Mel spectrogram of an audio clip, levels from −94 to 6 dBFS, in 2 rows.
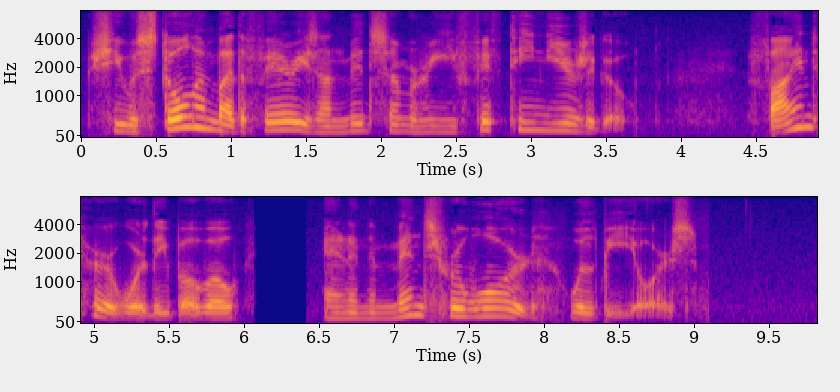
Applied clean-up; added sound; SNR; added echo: none; none; none; none.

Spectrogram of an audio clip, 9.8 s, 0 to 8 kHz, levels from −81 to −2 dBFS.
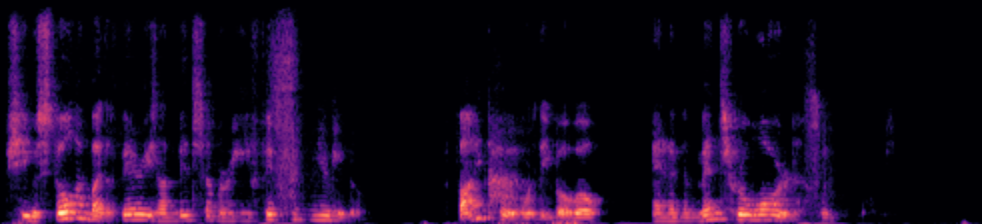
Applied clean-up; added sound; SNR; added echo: neural mask model DeepFilterNet 3.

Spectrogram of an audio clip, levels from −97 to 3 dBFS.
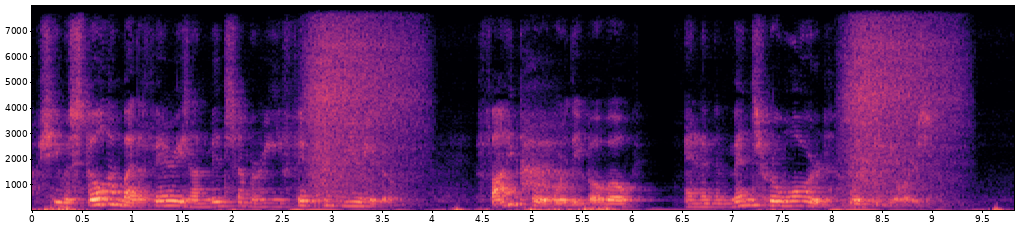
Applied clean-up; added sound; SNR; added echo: none; Breathing; 12 dB; reverberation time 0.8 s.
